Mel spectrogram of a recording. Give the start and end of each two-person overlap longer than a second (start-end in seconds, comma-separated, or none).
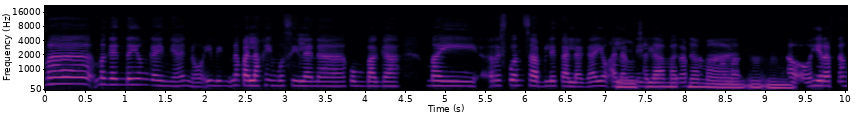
7.1-8.6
